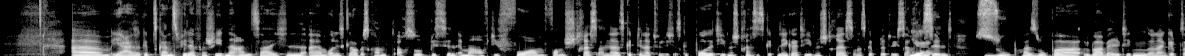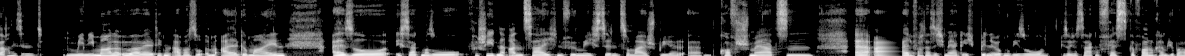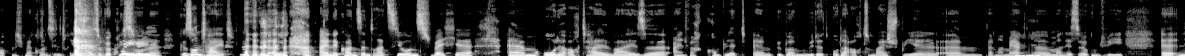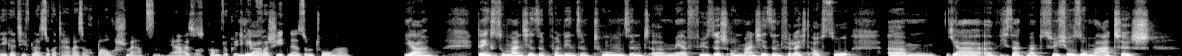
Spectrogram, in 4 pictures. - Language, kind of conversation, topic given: German, podcast, Woran merkst du, dass dein Körper dringend Ruhe braucht?
- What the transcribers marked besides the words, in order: distorted speech; cough; unintelligible speech; chuckle; other background noise; laugh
